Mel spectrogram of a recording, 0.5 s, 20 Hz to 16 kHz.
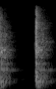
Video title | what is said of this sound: O&M Tip Tuesday 6/9/20 | It's a little bit more audio than what a marshmallow tip would be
